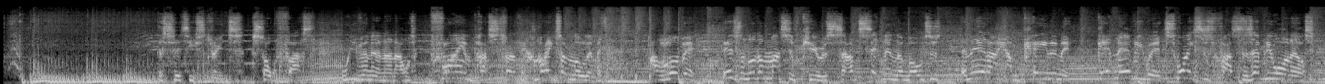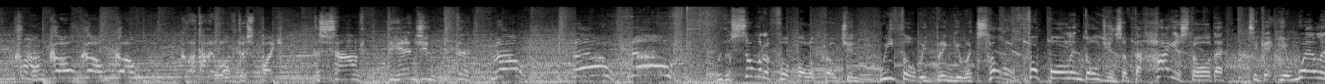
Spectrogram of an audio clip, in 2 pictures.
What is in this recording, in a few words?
Liverpudlian voice commercial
